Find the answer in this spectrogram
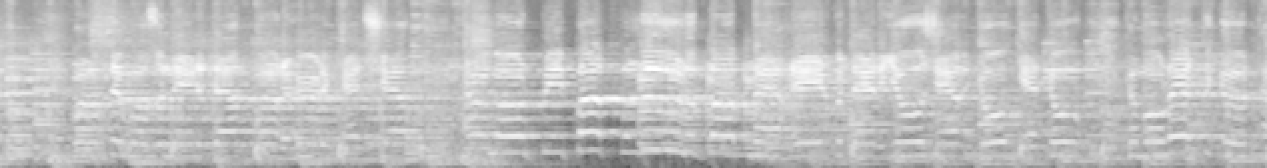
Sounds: Music, Rock and roll

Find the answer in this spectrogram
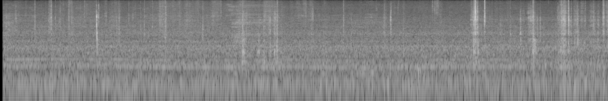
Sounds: Vehicle

